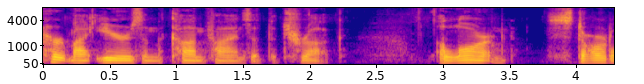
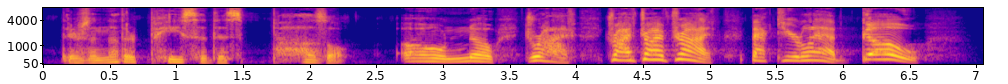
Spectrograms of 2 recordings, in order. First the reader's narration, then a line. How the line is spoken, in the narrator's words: I shouted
